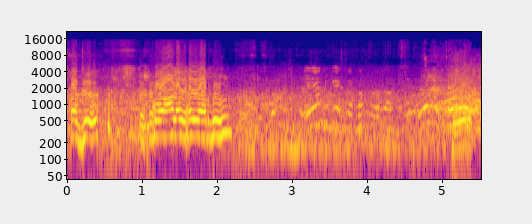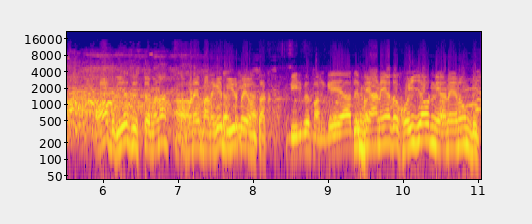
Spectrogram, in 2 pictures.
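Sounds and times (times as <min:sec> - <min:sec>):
men talking: 0:00.0 - 0:03.1, 0:03.8 - 0:11.0.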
